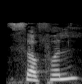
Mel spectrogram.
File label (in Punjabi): "sfal", Punjabi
